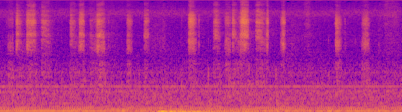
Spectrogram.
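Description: Felt-tip permanent marker writing on paper: a run of short, quick, scratchy strokes as letters and symbols of an equation are drawn.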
